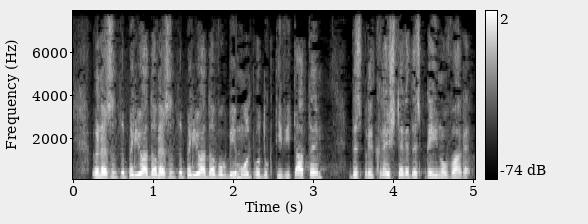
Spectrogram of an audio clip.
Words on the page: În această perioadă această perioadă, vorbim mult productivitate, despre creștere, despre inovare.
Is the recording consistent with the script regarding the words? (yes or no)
yes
